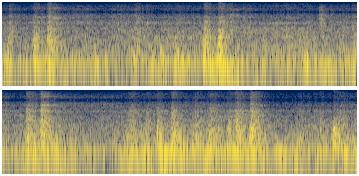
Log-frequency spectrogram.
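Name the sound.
train running on rails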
